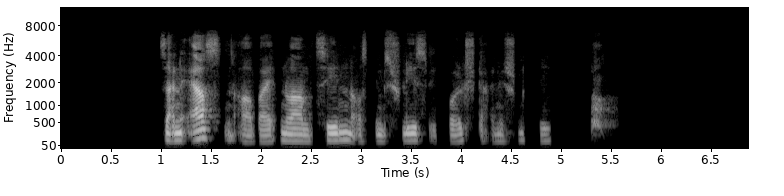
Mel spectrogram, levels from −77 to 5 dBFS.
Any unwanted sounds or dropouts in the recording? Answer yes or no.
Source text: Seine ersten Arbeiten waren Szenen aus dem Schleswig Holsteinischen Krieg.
yes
